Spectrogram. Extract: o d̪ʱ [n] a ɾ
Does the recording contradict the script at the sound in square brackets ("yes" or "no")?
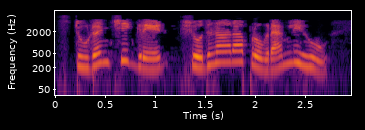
yes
